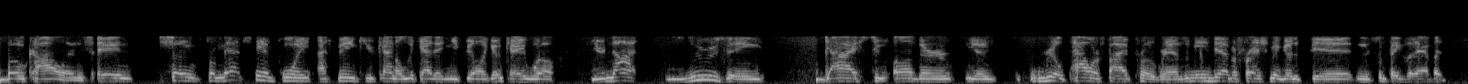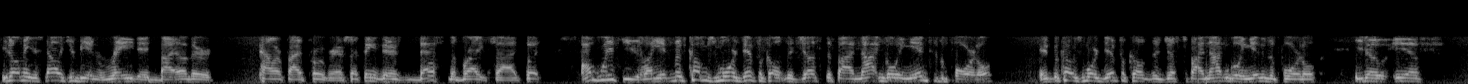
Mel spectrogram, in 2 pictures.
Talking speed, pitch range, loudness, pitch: 210 wpm, 125-160 Hz, -28 LUFS, 145 Hz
